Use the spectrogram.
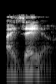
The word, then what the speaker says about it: Isaiah: 이사야로 발음. Isaiah.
